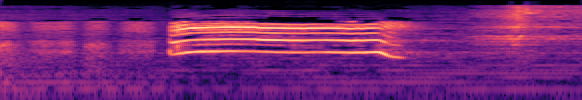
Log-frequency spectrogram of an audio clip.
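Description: A girl's shrill, sustained scream lasting about a second rings out clearly in a narrated ghost story, with soft background sounds before and after it.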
